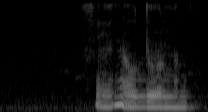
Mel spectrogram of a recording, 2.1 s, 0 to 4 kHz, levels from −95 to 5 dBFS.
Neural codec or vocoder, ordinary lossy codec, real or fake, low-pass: none; none; real; 3.6 kHz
